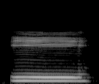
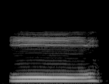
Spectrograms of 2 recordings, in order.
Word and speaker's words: yī: 1 translates to E and is pronounced with a high level tone. Can you say E?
